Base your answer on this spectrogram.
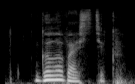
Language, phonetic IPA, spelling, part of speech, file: Russian, [ɡəɫɐˈvasʲtʲɪk], головастик, noun, Ru-головастик.ogg
- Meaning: tadpole, polliwog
